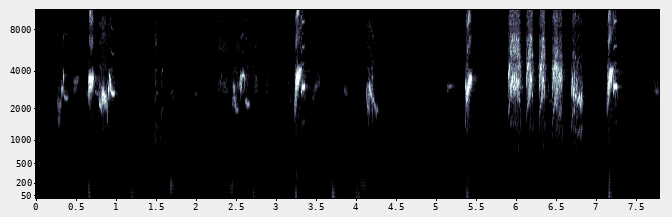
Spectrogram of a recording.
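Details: Caged red-whiskered bulbul giving its rapid 'rik' trilling, which depends on the bird's mood that day: scattered sharp whistled chirps, then a quick burst of about six loud rolling notes near the end, with faint low knocks.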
